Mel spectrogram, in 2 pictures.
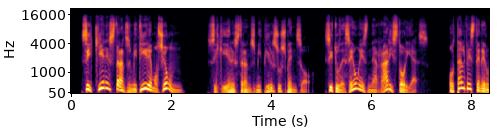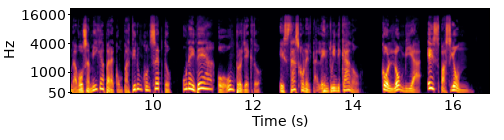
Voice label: Spanish Latin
